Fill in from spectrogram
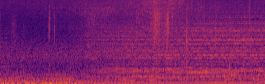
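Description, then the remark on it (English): Outdoor car park ambience at night at the Welsh Hospital car park, with a car's low engine rumble holding steady throughout, a broad wash of background noise and a few faint clicks and taps scattered over it. “He turns and leaves, running away from the car park.”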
